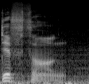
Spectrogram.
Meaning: A complex vowel sound that begins with the sound of one vowel and ends with the sound of another vowel, in the same syllable
- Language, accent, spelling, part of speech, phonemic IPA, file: English, Canada, diphthong, noun, /ˈdɪfˌθɔŋ/, En-ca-diphthong.ogg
